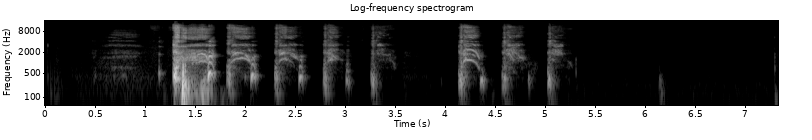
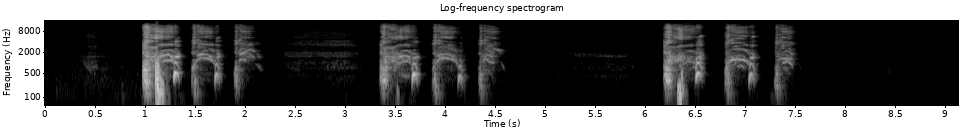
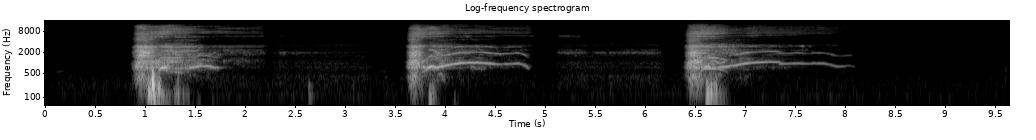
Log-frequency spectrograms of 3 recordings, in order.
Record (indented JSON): {
  "cough_length": "7.3 s",
  "cough_amplitude": 32768,
  "cough_signal_mean_std_ratio": 0.22,
  "three_cough_length": "9.1 s",
  "three_cough_amplitude": 32767,
  "three_cough_signal_mean_std_ratio": 0.28,
  "exhalation_length": "9.6 s",
  "exhalation_amplitude": 32767,
  "exhalation_signal_mean_std_ratio": 0.35,
  "survey_phase": "beta (2021-08-13 to 2022-03-07)",
  "age": "45-64",
  "gender": "Female",
  "wearing_mask": "No",
  "symptom_none": true,
  "smoker_status": "Never smoked",
  "respiratory_condition_asthma": false,
  "respiratory_condition_other": false,
  "recruitment_source": "REACT",
  "submission_delay": "2 days",
  "covid_test_result": "Negative",
  "covid_test_method": "RT-qPCR",
  "influenza_a_test_result": "Negative",
  "influenza_b_test_result": "Negative"
}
